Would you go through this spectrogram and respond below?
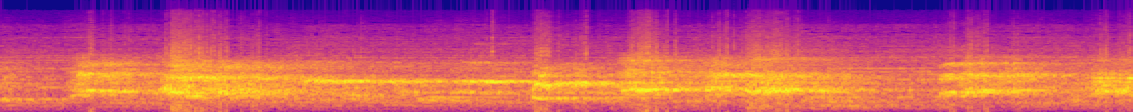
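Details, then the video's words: Dogs barking in loud, harmonic bursts that come in quick runs with short gaps, the barks overlapping at times and rising and falling in pitch. "The Barking Lot"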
